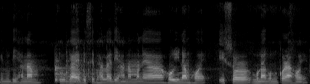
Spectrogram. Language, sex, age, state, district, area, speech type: Assamese, female, 45-60, Assam, Tinsukia, urban, spontaneous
